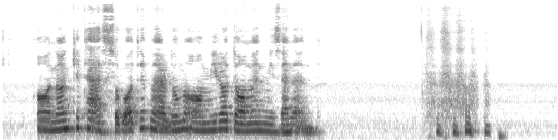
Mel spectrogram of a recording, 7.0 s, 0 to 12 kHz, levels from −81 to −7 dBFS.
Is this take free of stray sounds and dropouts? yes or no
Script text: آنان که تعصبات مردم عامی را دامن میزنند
no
